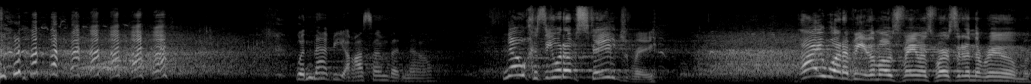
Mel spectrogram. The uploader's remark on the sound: This week's episode was recorded LIVE in Salt Lake City.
